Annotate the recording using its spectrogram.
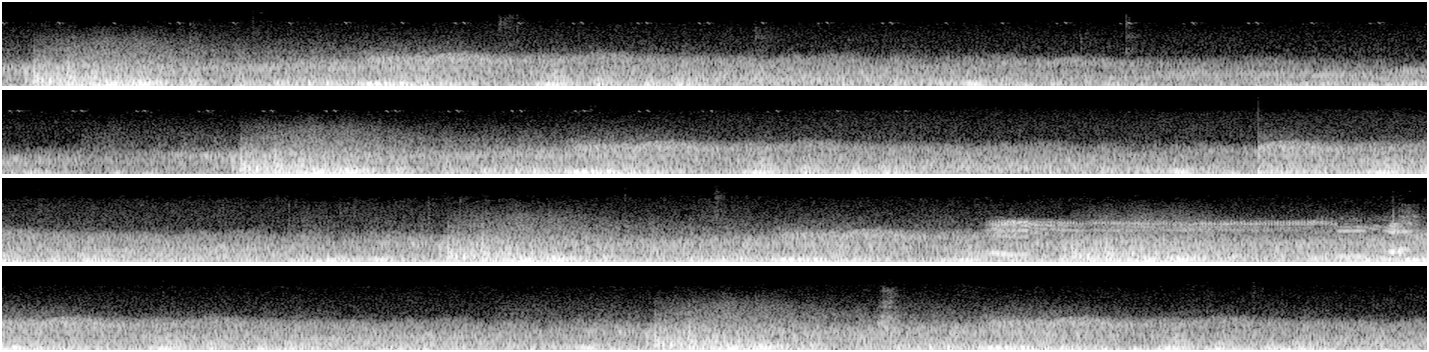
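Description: Thunder rumbling again and again, a deep roll that swells every few seconds, laid over the scene as a dramatic sound effect.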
